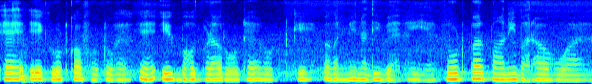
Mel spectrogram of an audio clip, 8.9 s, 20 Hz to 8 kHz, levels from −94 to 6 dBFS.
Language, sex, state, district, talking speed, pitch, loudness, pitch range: Hindi, female, Chhattisgarh, Bastar, 175 wpm, 200 Hz, -30 LUFS, 195-210 Hz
